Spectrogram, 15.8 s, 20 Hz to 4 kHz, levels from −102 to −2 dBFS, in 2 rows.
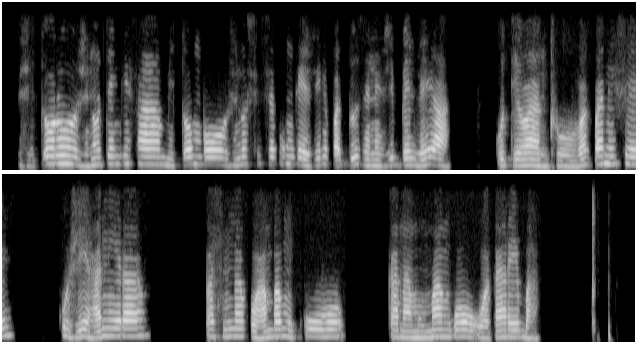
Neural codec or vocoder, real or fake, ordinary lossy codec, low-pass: none; real; Opus, 64 kbps; 3.6 kHz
